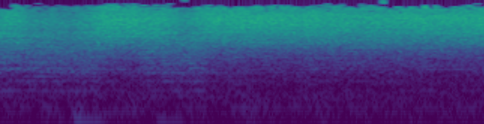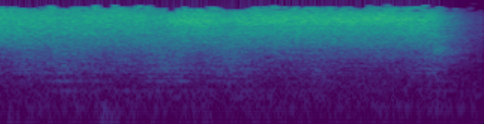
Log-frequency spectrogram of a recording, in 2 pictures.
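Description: Steam hisses steadily from a pot of potatoes boiling on a gas stove, a dense and continuous airy rush that holds for about six seconds before cutting off abruptly.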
